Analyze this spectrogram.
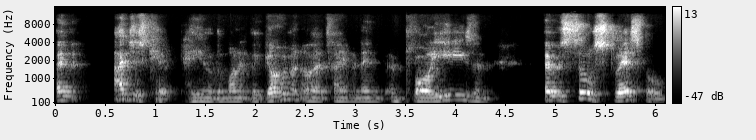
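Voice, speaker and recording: Speaking with a Scottish accent, a man has a fairly high, somewhat breathy voice. He talks at a moderate pace with lively intonation. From Scotland. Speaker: personal growth speaker. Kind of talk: personal testimony. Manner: casual, with hesitations.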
